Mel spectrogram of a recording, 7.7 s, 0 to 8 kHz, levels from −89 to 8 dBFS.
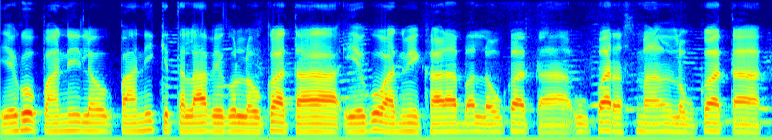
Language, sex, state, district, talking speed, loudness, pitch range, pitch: Bhojpuri, male, Uttar Pradesh, Ghazipur, 145 wpm, -17 LUFS, 120-130 Hz, 125 Hz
